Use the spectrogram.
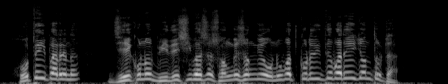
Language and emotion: Bengali, surprised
